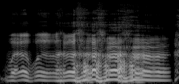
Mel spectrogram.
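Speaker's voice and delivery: hammed-up little wah wah cry; mock wailing. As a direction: whimper it like a sulking creature. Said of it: "he's like".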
